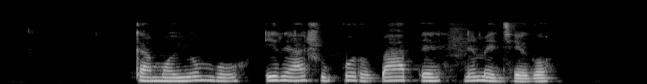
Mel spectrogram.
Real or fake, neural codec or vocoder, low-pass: real; none; 7.2 kHz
